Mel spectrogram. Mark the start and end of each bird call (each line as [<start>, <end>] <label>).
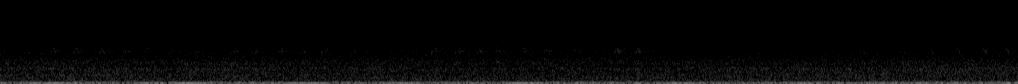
[0.00, 10.18] unidentified bird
